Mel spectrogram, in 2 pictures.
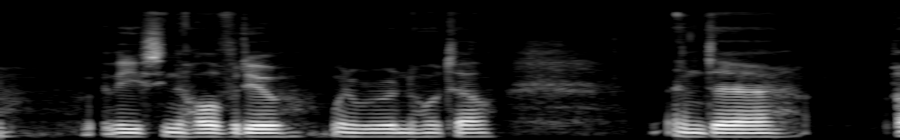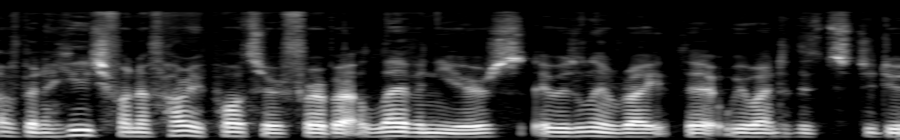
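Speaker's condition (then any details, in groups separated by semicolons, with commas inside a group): No condition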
